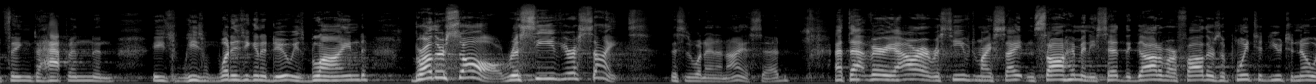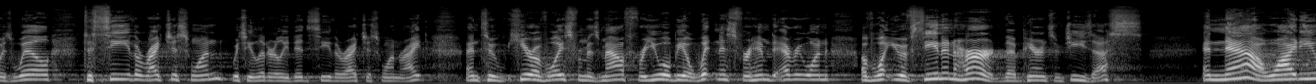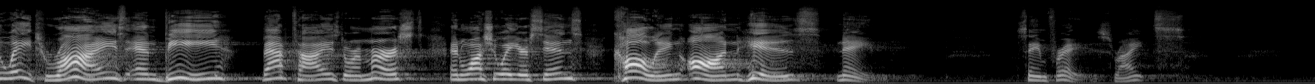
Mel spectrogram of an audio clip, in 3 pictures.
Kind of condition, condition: setting, large echoing room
